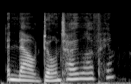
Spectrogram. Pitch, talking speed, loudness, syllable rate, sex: 220 Hz, 275 wpm, -15 LUFS, 5.7 syllables/s, female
